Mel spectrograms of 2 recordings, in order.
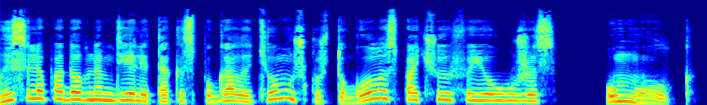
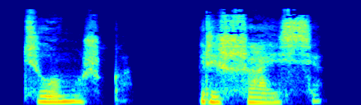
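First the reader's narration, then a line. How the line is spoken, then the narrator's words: Whispering. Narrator (Russian): шептал он на третью ночь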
